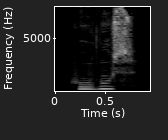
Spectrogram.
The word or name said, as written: humus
